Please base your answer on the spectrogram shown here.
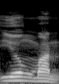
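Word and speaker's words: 육만: এর উচ্চারণ হবে ইয়ং মান, আর গিয়কের উচ্চারণ হবে অং। ইয়ং মান ওয়ানি, অর্থাৎ 60,000 ওয়ান।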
